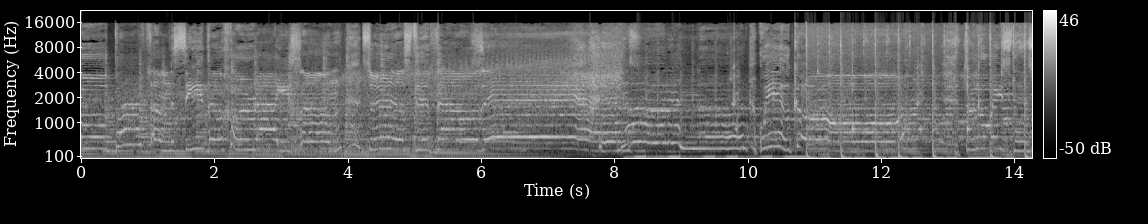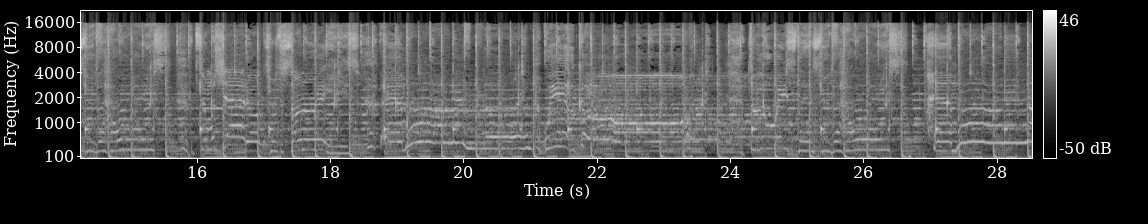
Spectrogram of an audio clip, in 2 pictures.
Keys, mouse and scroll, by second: 3.1-3.6 typing, 5.1 click, 7.9-8.3 typing, 9.8 click, 11.8-13.1 typing, 15.2 click, 19.4 click.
